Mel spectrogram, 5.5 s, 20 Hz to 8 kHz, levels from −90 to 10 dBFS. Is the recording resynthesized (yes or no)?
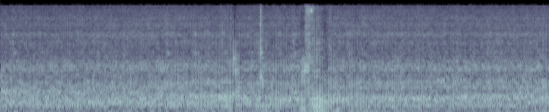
yes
